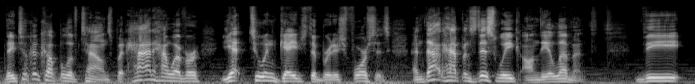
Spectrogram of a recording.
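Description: A man's voice: fairly high pitch, big pitch swings, normal speed, a bit bright, faint music behind. A middle-aged man hosting a history show, reading scripted narration with emphatic, dramatic storytelling delivery. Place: small furnished study set, indoors.

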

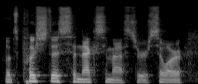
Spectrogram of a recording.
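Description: A man's voice: lowish voice, a little fast. Laid-back man in his thirties, rambling. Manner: relaxed, rambling, trails off often. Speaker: podcast co-host. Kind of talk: casual podcast chat. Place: home studio with record shelves. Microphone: studio mic on a boom arm.

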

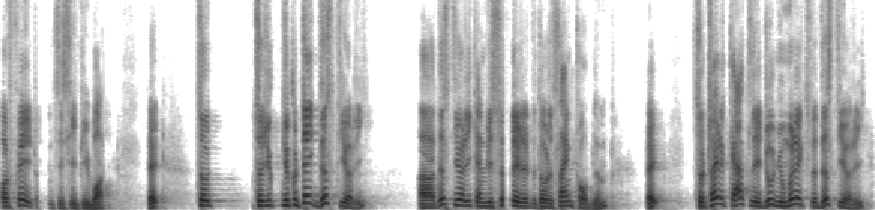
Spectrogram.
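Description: A middle-aged man with a loud, fairly high voice lectures in a hall. He thinks aloud, dotting his talk with "uh" and "right?", and paces at the front. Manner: thinking aloud with many "uh"s and tag questions. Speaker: physics lecturer. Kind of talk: academic lecture.

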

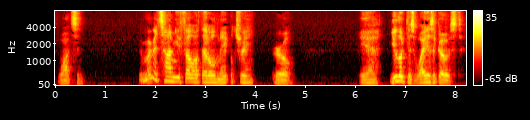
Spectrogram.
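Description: Man around 70, medium pitch, unhurried and halting, plain home-recorded read or chat. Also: animated, gravelly, breathy edge. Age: older, around 70. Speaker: YouTube host and playwright reading own work. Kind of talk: script reading and casual vlog talk. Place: small home office, indoors.

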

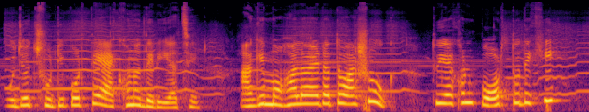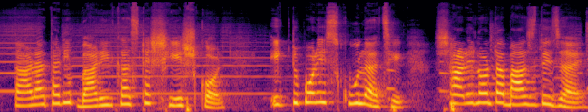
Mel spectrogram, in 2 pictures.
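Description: A woman's voice: high voice, expressive, normal speed. A woman playing a caring but firm mother in a cartoon, coaxing and chiding affectionately. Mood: coaxing, brisk. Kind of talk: cartoon voice acting. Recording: music under the voice.

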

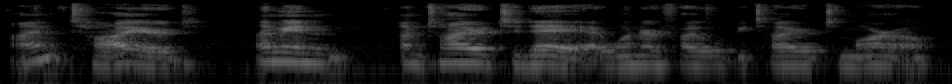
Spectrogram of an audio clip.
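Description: A woman teacher hosting a casual chat with a guest over a video call, relaxed and chatty. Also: deep voice, normal speed. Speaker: teacher and show host. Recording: echoey room.

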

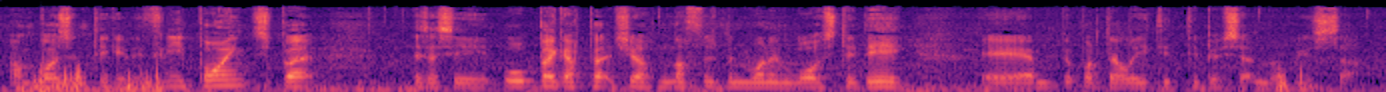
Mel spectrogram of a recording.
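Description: A man's voice: on the high side, flat delivery, fast, darkish tone, slight background noise. A Scottish man in his thirties, a football manager giving a post-match interview outdoors, talking in rambling runs with fillers and restarts. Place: outdoors by a stadium wall.

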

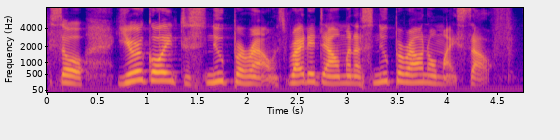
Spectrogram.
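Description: Bright-voiced woman pastor with an accent. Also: a little high, moderate pace. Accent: non-native English. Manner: animated, encouraging, audience call-and-response. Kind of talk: sermon. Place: church stage, large hall.

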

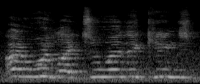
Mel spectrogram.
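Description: Performer playing slow, high-pitched hungry tiger, echoey room. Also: little pitch movement. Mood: eager, wheedling. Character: hungry, gullible tiger, wheedling and blustering. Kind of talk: children's readers theatre performance. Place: classroom, indoors. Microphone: distant camera. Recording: echoey classroom from far, noisy.

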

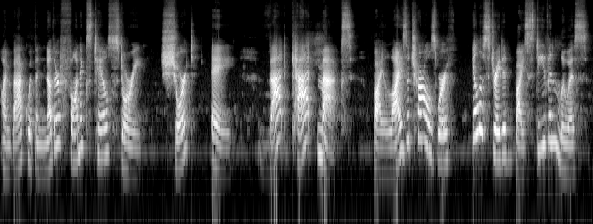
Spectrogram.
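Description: Woman, children's read-aloud host, bright forceful tone, very slow delivery, emphatic word-by-word enunciation, expressive storytelling. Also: fairly high pitch. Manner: emphatic, enunciating words for young learners.

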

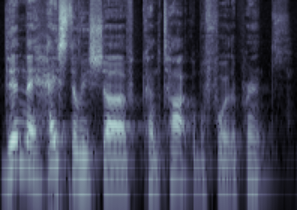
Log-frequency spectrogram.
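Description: A man narrates a storybook in a read-aloud style. His voice sits at a medium pitch, and his phrasing is expressive and dramatic. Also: moderate pace.

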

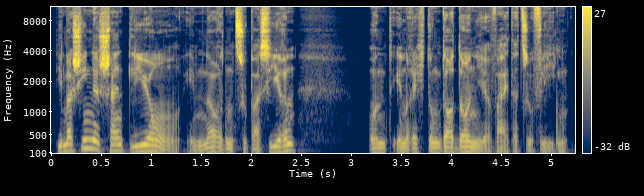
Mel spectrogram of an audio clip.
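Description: A man's voice: fairly low pitch, animated, normal speed, mellow, no echo, studio quality, pitched above the performer's own voice. A man voicing a businesslike French police official giving clipped reports in an audiobook.

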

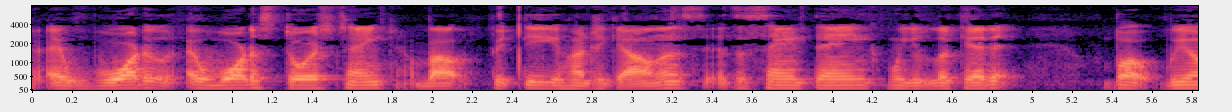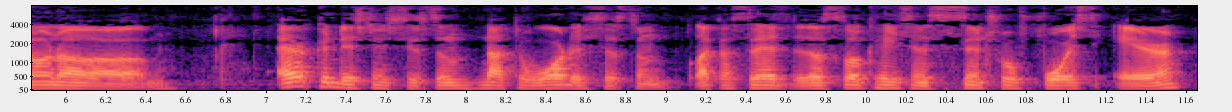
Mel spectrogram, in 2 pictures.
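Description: A man who is a house inspector and HVAC tech, giving a casual, rambling walkthrough with offhand, dismissive asides, filmed on a handheld phone outdoors beside a house and in a basement utility room. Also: on the low side. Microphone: handheld phone camera.

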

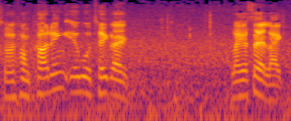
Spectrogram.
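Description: A man's voice: fairly high pitch, brisk. A man in his thirties, a home grower explaining the steps plainly in a yard, recorded outdoors. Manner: plain, step-by-step explaining with fillers. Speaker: guest pomegranate grower. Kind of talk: casual explaining. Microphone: camera held by another person a few feet away. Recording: outdoor recording with traffic noise.

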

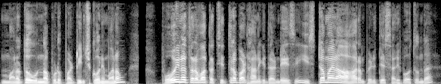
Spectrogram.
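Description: A man playing a wise, respected village elder in an animated moral story, giving advice in a measured, admonishing way. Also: medium pitch, no echo, studio quality, lightly acted. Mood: calm advising.

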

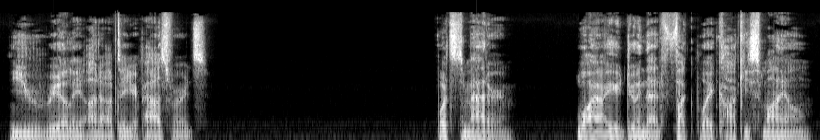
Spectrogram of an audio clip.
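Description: A man plays a genteel, menacing old vampire dad in an ASMR roleplay. His voice is extremely low and recorded very dry and close. He talks down to his daughter's suitor with polished, sly threat. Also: a little mellow, dry recording. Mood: sly menace. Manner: slyly threatening, condescending, mock-polite. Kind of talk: ASMR roleplay, scripted monologue.

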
